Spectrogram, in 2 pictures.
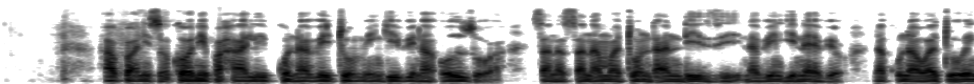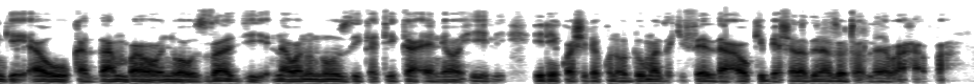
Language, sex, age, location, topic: Swahili, male, 18-24, Kisumu, finance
